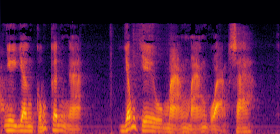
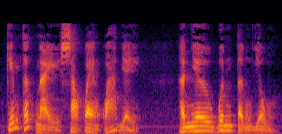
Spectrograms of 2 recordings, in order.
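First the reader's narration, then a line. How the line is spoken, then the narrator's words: Soft, surprised. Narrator (Vietnamese): Lý Kiếm Minh khẽ ồ một tiếng, quay sang nói với Bạch Như Vân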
